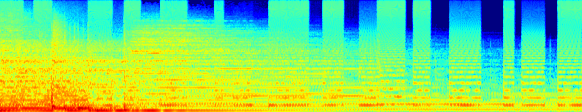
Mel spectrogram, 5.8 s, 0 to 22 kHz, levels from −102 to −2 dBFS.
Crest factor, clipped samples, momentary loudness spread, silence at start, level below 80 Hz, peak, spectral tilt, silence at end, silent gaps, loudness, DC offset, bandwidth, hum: 18 dB; under 0.1%; 15 LU; 0 s; -24 dBFS; 0 dBFS; -5.5 dB/octave; 0 s; none; -20 LUFS; under 0.1%; over 20 kHz; none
